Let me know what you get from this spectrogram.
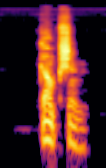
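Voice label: "gumption" Australian English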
